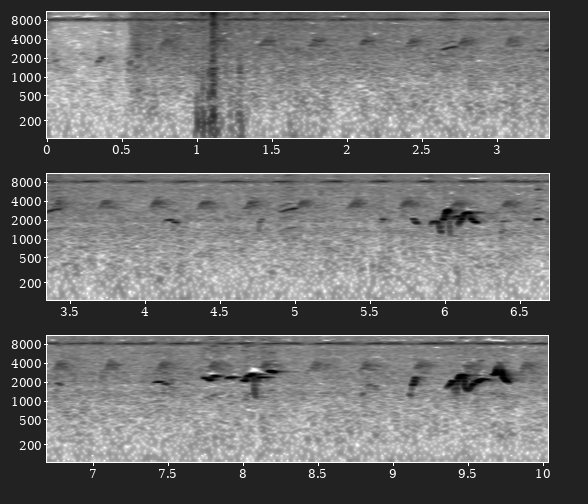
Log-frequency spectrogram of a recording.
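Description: Black-crested bulbul singing three short chirping phrases, about six, eight and nine and a half seconds in, over a faint even series of high notes repeated about twice a second. A single knock about a second in.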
